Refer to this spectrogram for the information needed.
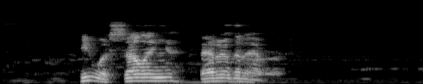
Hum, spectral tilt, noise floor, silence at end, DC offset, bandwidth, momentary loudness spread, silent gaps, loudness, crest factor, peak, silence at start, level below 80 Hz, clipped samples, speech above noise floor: none; -5 dB/octave; -64 dBFS; 1.4 s; under 0.1%; 7.8 kHz; 11 LU; none; -21 LUFS; 20 dB; -4 dBFS; 0.8 s; -62 dBFS; under 0.1%; 44 dB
